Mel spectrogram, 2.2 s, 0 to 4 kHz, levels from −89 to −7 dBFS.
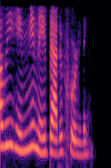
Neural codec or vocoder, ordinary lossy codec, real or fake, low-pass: codec, 16 kHz, 0.5 kbps, X-Codec, HuBERT features, trained on LibriSpeech; MP3, 24 kbps; fake; 3.6 kHz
